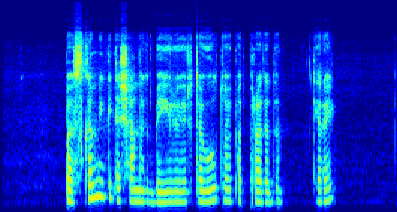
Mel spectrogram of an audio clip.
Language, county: Lithuanian, Klaipėda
